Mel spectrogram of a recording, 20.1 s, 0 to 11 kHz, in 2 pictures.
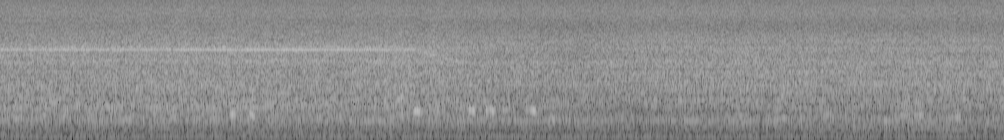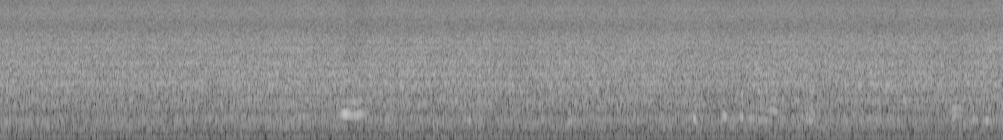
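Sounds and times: faint distant voices: 0:00.0 - 0:11.4
idling train hum and hiss: 0:00.0 - 0:20.0.

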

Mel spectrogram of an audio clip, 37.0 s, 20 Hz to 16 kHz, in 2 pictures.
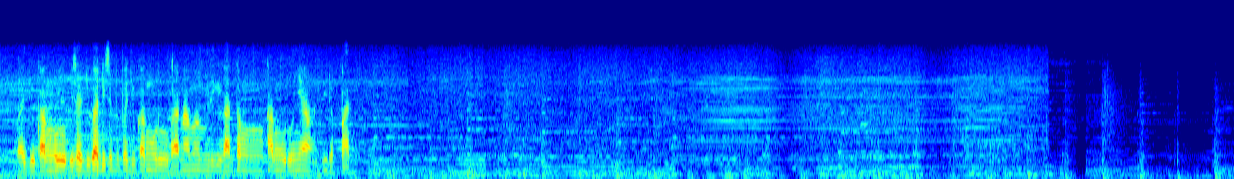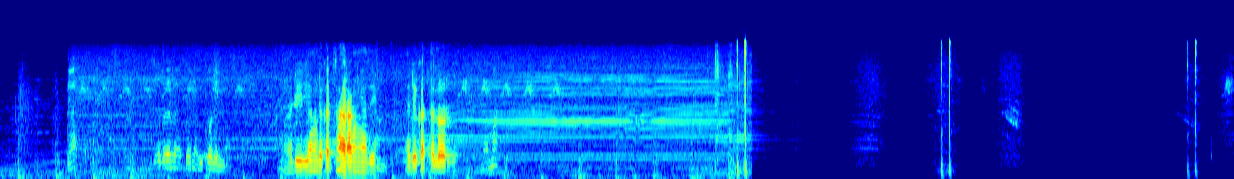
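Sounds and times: small pump motor buzzing: 0:00.0 - 0:15.8, 0:19.6 - 0:29.9
sharp clicks: 0:29.2 - 0:29.8, 0:32.6 - 0:32.8.

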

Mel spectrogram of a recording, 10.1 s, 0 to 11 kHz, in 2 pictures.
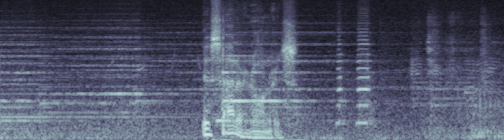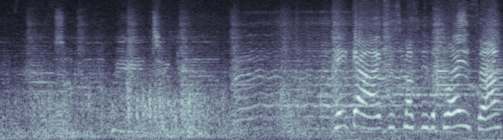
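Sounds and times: vehicle horn toots: 0:02.1 - 0:04.0.

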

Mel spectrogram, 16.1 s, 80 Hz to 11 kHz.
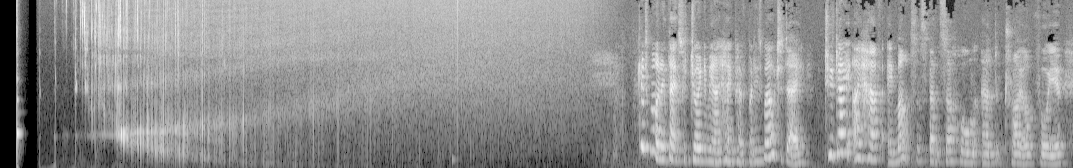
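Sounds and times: steady low hiss: 0:02.0 - 0:12.5.

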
